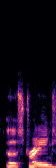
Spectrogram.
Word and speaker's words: Straenge: Strange Like Me, but it's spelled STRAENGE. So you add it STRAENGE.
